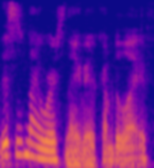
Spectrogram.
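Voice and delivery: soft, hushed whisper under the breath. Retelling what someone said quietly during a fitting: imitating someone whispering. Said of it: "Daniel whispers".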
